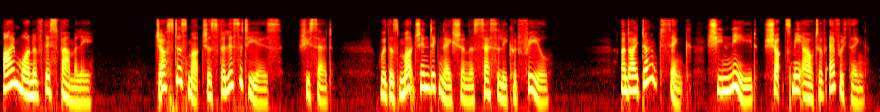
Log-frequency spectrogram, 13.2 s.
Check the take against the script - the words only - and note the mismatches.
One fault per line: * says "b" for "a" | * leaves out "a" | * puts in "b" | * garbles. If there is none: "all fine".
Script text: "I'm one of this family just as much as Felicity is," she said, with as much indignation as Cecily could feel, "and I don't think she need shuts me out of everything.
all fine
